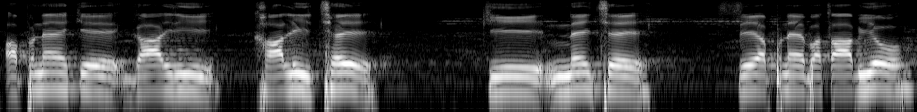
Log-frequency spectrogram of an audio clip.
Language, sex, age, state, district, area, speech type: Maithili, male, 18-30, Bihar, Supaul, rural, spontaneous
